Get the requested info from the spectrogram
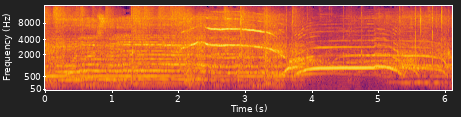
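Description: Live rock band with a female lead singer, electric guitar, bass and drums. She holds long sung notes, the longest about four seconds in, ending in a downward slide.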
